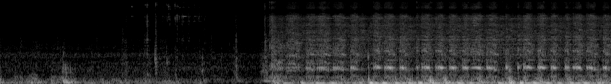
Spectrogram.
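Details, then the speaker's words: Toyota Celica cranked after a head gasket and timing belt job: starter spins the engine evenly about two turns a second but never catches; crank no-start from wrong ignition timing. "It didn't sound too bad, to be honest. Like, hope that all I need to do is fix up timing."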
